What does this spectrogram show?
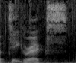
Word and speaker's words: Tigrex: All right, so Tigrex is how it's pronounced.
